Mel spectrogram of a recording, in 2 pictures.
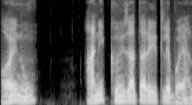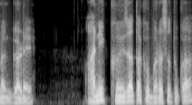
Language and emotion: Goan Konkani, neutral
